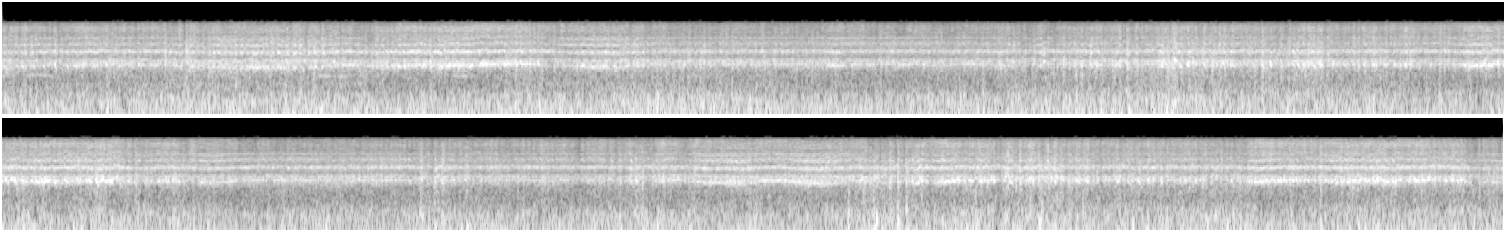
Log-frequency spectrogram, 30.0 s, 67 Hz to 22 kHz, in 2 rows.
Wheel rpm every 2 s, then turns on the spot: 220, 220, 220, 230, 230, 230, 230, 220, 220, 230, 230, 220, 230, 230, 220.
none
